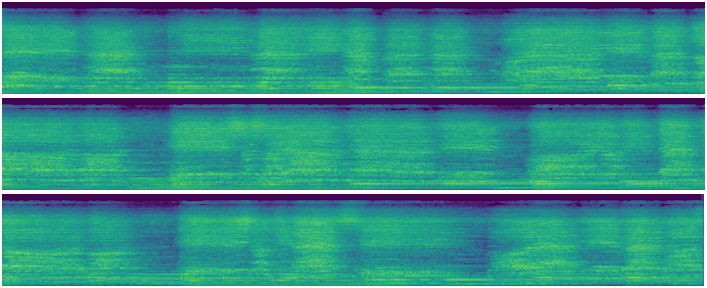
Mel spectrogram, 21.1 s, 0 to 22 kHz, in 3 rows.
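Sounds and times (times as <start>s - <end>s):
children's choir singing: 0.0s - 21.0s.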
